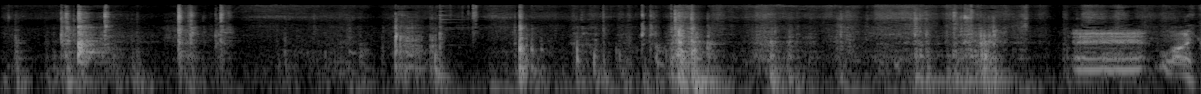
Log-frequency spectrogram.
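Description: Irregular clicks, knocks and scrapes of the stereo's metal case and the plastic dash surround being handled as the head unit is worked loose and slid out of its dashboard opening.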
